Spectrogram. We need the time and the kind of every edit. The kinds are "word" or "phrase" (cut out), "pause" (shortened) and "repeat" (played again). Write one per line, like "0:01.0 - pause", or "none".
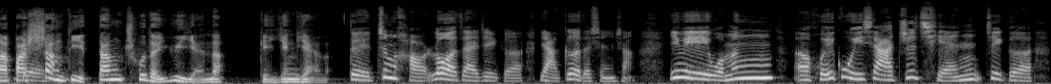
0:05.3 - pause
